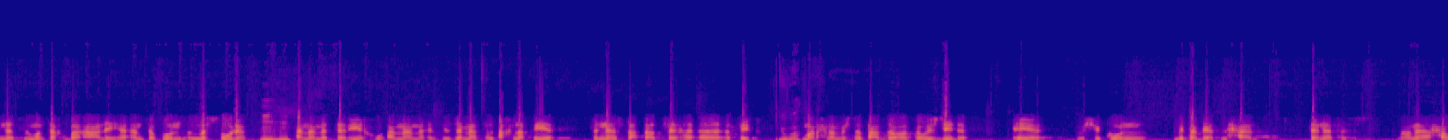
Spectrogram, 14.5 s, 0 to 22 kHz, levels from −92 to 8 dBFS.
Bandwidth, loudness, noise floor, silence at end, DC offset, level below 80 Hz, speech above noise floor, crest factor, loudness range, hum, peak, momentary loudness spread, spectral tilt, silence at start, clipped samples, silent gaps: 15 kHz; -37 LUFS; -61 dBFS; 0 s; under 0.1%; -62 dBFS; 24 dB; 16 dB; 2 LU; none; -20 dBFS; 9 LU; -6.5 dB/octave; 0 s; under 0.1%; none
